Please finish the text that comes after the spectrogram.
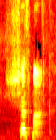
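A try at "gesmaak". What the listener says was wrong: Geshmack. It's got a G.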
